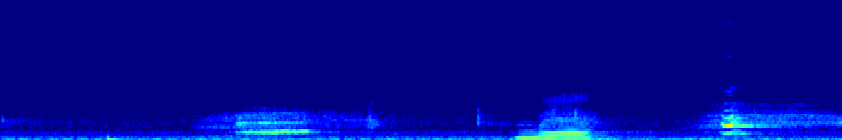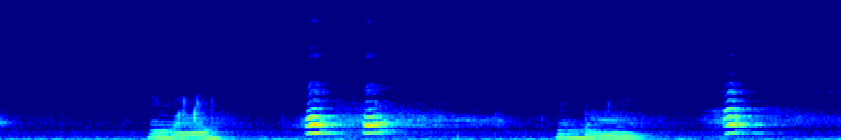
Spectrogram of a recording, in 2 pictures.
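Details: Young rescued female kitten named Umeka, known for a near-silent meow, giving a series of soft, short mews with a falling pitch, some doubled, spaced about a second apart in a quiet room.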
